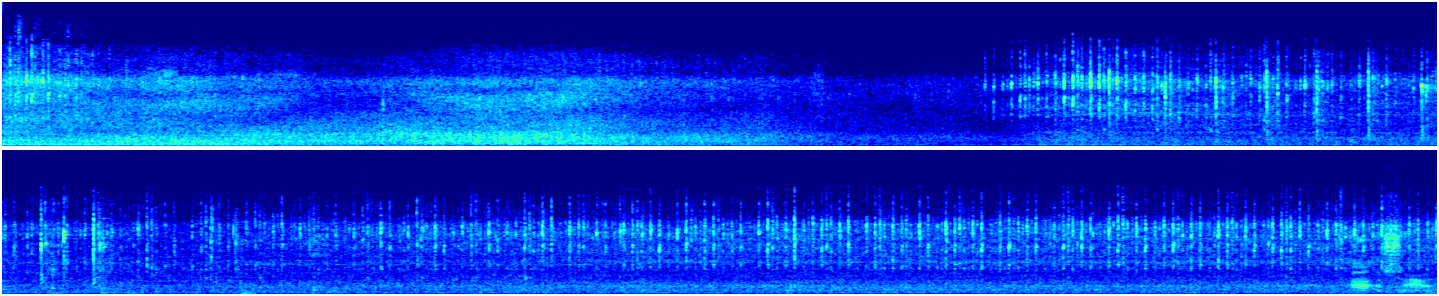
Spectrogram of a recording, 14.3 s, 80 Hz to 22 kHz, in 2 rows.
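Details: 1950 Dodge Power Wagon 4x4, first start after the revival with timing set: after a blip, the old engine drops to an even, steady idle with regular firing and no knocks; runs healthy, though an oil leak remains.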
